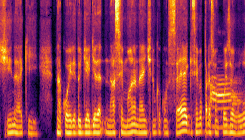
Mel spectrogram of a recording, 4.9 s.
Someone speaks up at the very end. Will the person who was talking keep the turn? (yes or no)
yes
